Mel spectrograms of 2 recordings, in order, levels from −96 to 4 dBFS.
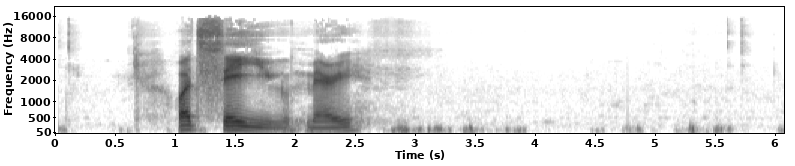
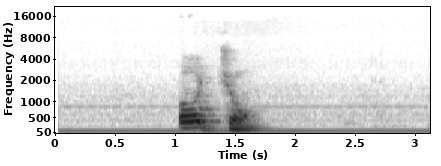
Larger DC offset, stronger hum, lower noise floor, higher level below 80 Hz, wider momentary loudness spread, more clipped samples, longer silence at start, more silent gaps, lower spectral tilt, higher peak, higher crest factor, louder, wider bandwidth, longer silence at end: neither; neither; first, -78 dBFS vs -48 dBFS; second, -68 dBFS vs -56 dBFS; first, 20 LU vs 9 LU; neither; second, 0.65 s vs 1.05 s; neither; second, -2.5 dB/octave vs -12 dB/octave; about the same, -2 dBFS vs -2 dBFS; first, 26 dB vs 18 dB; second, -20 LUFS vs -15 LUFS; first, 15.5 kHz vs 2.7 kHz; first, 3.15 s vs 1.45 s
